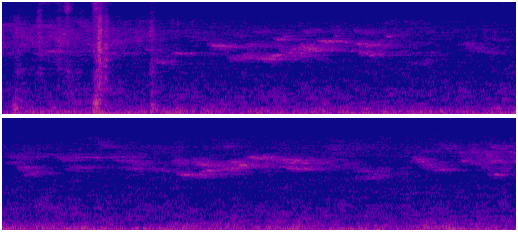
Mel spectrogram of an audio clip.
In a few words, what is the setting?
park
